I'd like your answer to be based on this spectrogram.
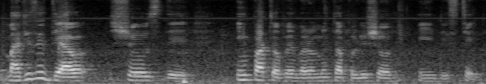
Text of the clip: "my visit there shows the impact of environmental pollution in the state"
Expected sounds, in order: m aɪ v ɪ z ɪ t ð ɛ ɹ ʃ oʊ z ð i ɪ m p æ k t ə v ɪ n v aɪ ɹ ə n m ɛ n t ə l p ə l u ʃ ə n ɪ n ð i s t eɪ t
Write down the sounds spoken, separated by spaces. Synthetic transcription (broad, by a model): m aɪ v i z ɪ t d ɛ l ʃ oʊ z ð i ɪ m p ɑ k t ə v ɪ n v aɪ ɹ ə n m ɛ n t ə l p ə l u ʃ ə n ɪ n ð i s t eɪ t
